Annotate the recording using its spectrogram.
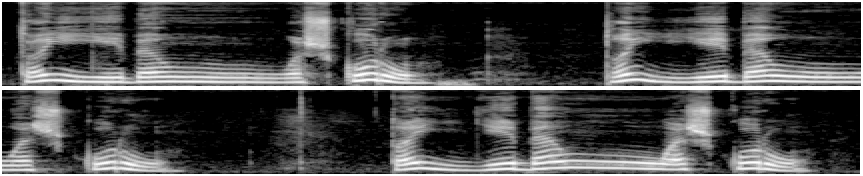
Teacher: اديتها غنة ودخلتها ادغمتها في الواو، وده طبعا ادغام ناقص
